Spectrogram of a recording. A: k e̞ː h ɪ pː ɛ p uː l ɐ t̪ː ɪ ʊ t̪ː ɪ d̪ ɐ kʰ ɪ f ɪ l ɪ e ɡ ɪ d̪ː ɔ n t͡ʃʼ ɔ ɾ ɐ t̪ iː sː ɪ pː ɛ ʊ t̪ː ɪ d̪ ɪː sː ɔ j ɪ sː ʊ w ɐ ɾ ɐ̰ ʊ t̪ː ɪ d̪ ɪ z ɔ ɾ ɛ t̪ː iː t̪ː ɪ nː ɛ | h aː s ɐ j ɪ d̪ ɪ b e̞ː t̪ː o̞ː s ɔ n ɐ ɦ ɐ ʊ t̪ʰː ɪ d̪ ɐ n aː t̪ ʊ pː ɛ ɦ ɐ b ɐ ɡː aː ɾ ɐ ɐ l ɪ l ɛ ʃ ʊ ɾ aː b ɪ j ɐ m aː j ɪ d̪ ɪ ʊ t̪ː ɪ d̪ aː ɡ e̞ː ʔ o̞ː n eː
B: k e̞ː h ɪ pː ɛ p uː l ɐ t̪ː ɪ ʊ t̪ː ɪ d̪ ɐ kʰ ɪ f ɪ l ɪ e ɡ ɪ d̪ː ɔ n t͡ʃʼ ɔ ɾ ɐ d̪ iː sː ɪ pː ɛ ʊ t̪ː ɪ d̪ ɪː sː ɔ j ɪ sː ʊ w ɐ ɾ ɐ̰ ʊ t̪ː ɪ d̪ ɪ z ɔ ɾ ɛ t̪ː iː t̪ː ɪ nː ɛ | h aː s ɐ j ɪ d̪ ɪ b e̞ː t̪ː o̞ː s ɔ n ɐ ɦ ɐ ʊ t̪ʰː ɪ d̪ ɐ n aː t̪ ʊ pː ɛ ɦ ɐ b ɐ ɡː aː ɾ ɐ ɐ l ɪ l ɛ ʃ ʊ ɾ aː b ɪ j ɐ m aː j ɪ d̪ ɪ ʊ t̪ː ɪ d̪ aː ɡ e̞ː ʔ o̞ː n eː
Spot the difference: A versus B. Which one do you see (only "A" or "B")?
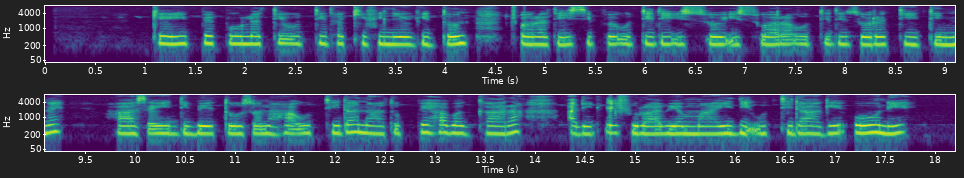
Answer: A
